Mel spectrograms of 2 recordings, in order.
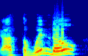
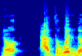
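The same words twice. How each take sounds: First: High, loud rising question; incredulous echo. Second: Insistent correction. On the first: Man ordered out by his lover, high incredulous echo. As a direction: repeat it in mock alarm. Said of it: "I'm like". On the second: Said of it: "She's like". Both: Retold or imitated.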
